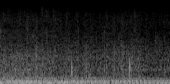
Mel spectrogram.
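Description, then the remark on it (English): Steady rain falls continuously on houses and parked cars along a street at night, a dense even patter spread across the whole stretch with faint brief drips standing out, heard alone without any voices. “The sound of the rain on the houses was loud.”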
